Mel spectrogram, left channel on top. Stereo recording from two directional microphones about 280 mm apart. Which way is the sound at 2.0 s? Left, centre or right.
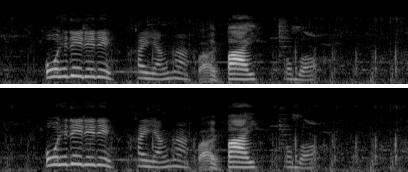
Centre.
